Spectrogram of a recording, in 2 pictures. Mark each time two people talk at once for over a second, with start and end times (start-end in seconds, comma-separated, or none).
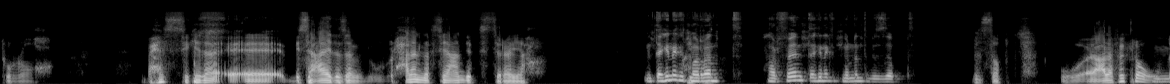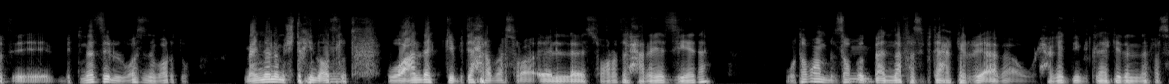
none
